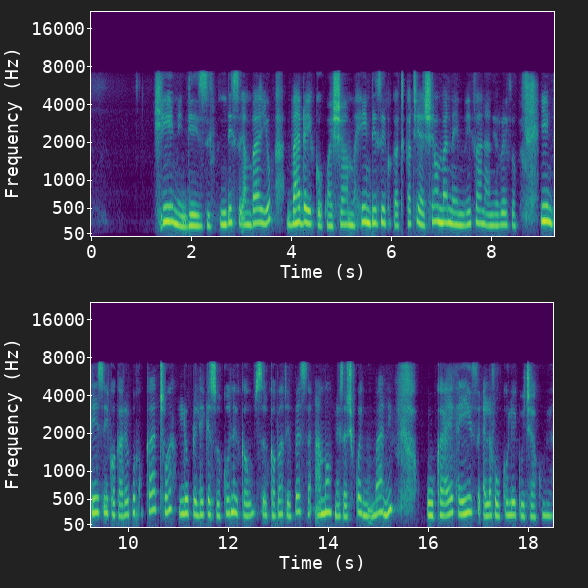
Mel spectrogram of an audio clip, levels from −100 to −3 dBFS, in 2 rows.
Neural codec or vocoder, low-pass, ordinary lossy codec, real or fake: codec, 16 kHz, 0.8 kbps, ZipCodec; 7.2 kHz; AAC, 48 kbps; fake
